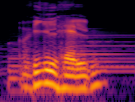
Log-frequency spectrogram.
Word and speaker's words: Wilhelm: killing me oh God I can't call him Wilhelm let me pronounce this right wheel helm we all call him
